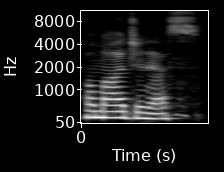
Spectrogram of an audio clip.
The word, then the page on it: homogenous: American English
